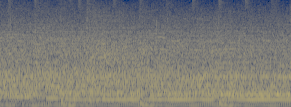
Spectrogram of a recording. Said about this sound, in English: Listen to the crowd!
